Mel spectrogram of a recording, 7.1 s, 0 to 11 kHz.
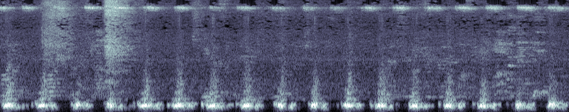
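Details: Fetal heartbeat at 9 months of pregnancy: rapid, regular whooshing thumps at about 140 per minute, a normal fetal heart rate.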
